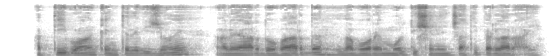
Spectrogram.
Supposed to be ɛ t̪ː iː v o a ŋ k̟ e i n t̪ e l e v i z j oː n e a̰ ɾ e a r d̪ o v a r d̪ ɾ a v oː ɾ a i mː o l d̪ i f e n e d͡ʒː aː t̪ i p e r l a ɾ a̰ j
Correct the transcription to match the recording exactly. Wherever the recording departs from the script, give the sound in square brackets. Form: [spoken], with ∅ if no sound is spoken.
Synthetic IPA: [a] t̪ː iː v o a ŋ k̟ e i n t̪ e l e v i z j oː n e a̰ [l] e a r d̪ o v a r d̪ [l] a v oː ɾ a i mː o l [t̪] i [ʃ] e n e d͡ʒː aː t̪ i p e r l a ɾ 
